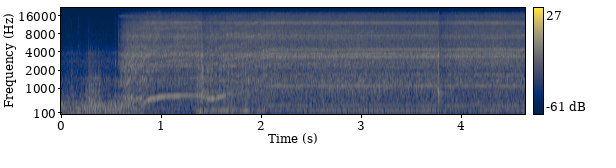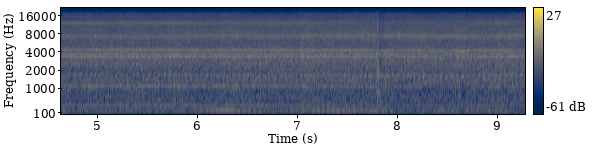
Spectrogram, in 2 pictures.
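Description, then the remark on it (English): A power drill fitted with a large drill bit spins up and bores steadily into a computer case, a loud, continuous high-pitched grinding whine that holds for several seconds without talk. “So we got the biggest drill bit we could find.”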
